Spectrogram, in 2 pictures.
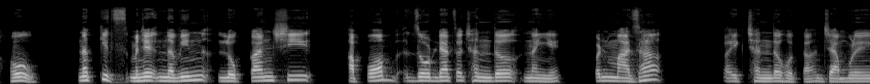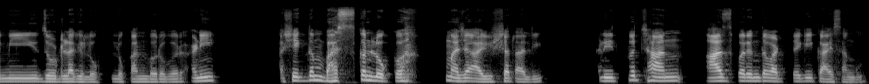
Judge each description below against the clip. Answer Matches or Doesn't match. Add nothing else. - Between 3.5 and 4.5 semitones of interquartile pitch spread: Matches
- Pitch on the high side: Doesn't match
